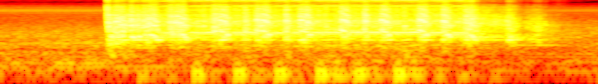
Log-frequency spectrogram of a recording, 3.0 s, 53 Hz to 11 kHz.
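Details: 1980 Honda CB400 T Hawk, bought as non-runner, first start attempt after carb rebuild and oil change, choke on, fuel fed from bottle; starter spins about two seconds with steady chugging beat, never catches: cranks but does not start.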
